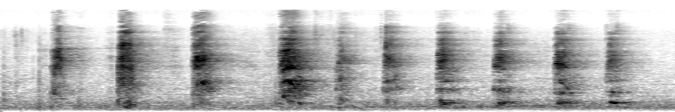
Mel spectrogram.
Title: Coughing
